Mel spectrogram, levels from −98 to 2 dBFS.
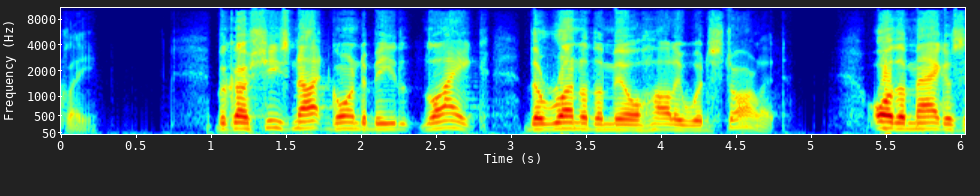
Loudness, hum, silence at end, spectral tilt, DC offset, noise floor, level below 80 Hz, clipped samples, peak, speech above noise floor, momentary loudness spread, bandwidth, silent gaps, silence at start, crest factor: -16 LUFS; none; 0 s; -5 dB/octave; under 0.1%; -66 dBFS; -60 dBFS; under 0.1%; 0 dBFS; 49 dB; 14 LU; 10.5 kHz; none; 0.05 s; 18 dB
